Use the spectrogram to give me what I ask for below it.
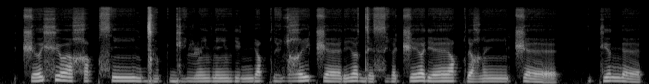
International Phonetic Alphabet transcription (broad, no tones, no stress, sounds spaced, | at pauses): t͡ʃ ə xʲ ɔ ɐ̯ χ i q s ĩː ɡ͡ǀ ĩ q ɡʲ ɛ̤ ʎ ɭ ĩ ʎ ɾ ĩ ʎ ɾʲ e ŋ i q ɾʲ ɔ̤ ʎ ʁ i t͡ʃ ɛː ɾ i ɐ̯ d e s i̤ ɐ̯ t͡ʃ e ɐ̯ ɾʲ ɛː q ɾʲ ə ʁ ĩː t͡ʃ ɛ | kʲ ɐ ŋ ɛ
